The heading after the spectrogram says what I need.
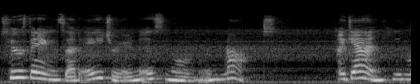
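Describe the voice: With lively intonation, someone reads aloud plainly.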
